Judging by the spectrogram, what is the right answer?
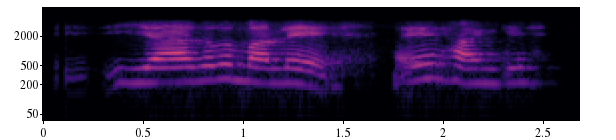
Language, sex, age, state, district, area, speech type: Manipuri, female, 30-45, Manipur, Senapati, rural, conversation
